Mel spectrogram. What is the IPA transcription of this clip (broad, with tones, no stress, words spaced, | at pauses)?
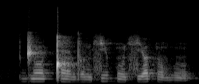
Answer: d͡ʒõ˨ǃæ̃˨ do˨nsʲo˦pũ˨ sʲɒ˨˦θõ˨bũ˨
